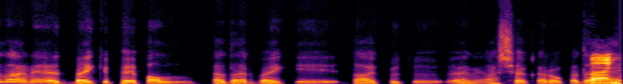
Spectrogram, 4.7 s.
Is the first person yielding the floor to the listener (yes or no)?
yes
